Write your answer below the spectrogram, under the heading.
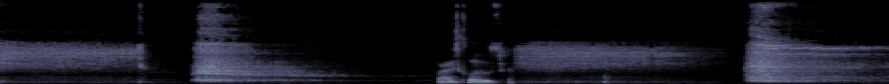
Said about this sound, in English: So if you're in a place where it's possible to close your eyes, we're going to take three deep breaths together in that embarrassing out loud breathing kind of way. Here we go.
